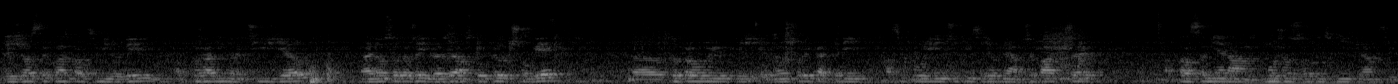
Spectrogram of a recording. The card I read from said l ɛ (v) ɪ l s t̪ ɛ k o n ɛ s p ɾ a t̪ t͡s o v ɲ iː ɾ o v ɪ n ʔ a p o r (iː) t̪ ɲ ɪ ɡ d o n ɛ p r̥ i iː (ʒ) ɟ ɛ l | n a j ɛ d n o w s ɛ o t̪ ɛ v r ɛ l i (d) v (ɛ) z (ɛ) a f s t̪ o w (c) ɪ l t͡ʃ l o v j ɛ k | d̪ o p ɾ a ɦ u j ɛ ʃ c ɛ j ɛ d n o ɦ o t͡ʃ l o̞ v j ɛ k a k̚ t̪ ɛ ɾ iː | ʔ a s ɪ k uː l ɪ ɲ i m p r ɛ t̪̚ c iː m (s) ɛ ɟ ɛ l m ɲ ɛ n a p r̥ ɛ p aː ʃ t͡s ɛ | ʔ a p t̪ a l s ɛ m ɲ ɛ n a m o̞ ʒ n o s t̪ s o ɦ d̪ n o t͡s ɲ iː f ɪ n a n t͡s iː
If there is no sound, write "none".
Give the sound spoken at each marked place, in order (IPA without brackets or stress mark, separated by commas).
ʒ, aː, ʒ, d, ɛ, ɛ, p, s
